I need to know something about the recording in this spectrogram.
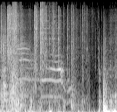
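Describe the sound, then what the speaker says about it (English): Pet cats rummaging in kitchen cabinets give a drawn-out, wavering meow, with knocks and a louder thump near the end, all close to the microphone. "I'm sorry, my cats."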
